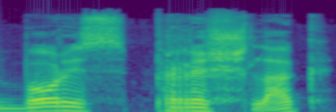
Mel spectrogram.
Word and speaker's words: Borys Pryszlak: On poznał kiedyś Polaka, tak uwaga, polski akcent, Polaka, który nazywał się Borys Pryszlak.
